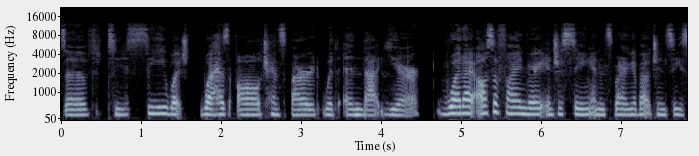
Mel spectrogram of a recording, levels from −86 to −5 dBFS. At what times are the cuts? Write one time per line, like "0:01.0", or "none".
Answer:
none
